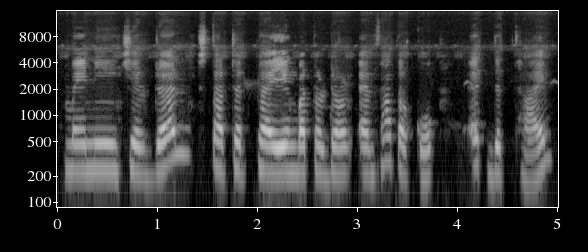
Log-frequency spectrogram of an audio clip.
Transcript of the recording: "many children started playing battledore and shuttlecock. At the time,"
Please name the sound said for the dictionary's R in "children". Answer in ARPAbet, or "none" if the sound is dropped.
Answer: none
